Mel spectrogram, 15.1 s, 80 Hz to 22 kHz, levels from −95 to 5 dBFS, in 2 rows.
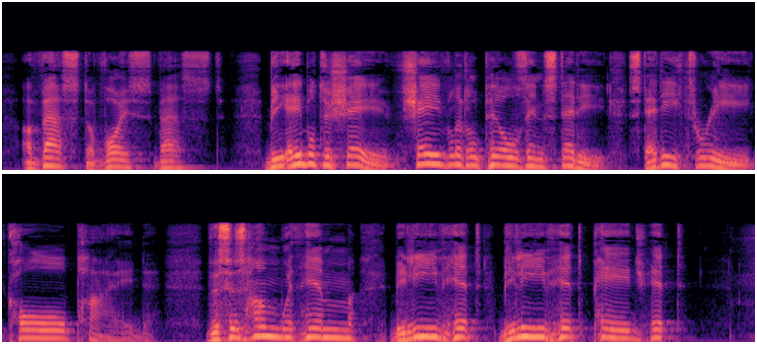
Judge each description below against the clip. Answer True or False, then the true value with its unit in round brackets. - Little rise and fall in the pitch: False (5.3 semitones)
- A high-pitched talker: False (145 Hz)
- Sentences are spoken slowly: True (115 wpm)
